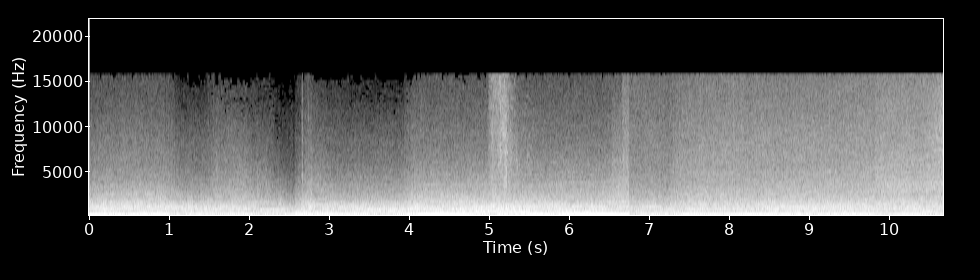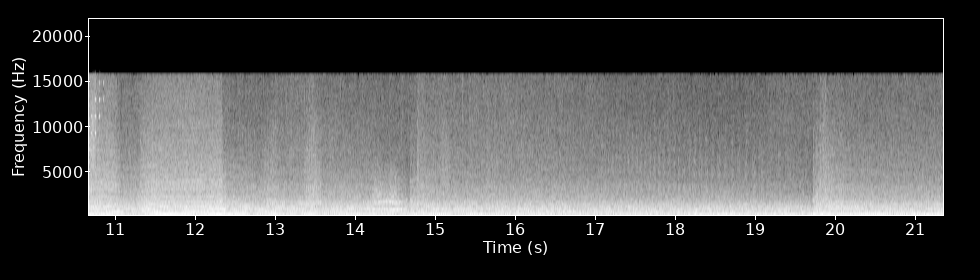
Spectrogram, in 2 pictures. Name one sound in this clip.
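A car engine revs high and shifts gears repeatedly.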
